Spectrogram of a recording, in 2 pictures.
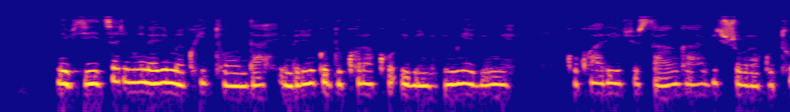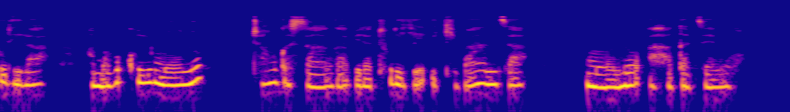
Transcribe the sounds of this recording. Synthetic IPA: nivjiːzaɾimŋe̞naɾimŋe̞kwiːtʰo̞ːndaimbe̞ɾe̞juɡodukʰo̞ɾakʰo̞ʔiβiːnthuβimŋe̞βimŋe̞ | kʰukʰo̞haɾivjusaːŋɡaβiɾiʃo̞βo̞ɾaɡutʰuɾiɾaː | maβo̞kʰo̞jumuːn̥hu | t͡ʃaːŋuɡasaːŋɡaβiɾatʰuɾije̞̰ʔikʰiβaːnza | umuːn̥huʔahaɡaz̥e̞nŋo

